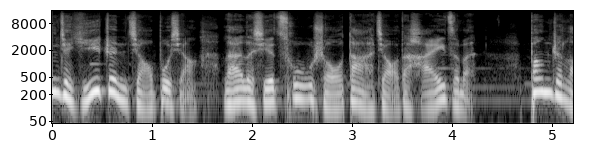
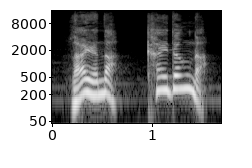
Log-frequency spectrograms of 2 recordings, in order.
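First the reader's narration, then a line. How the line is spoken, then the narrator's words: Shouting. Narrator (Chinese): 四奶奶叫喊道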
